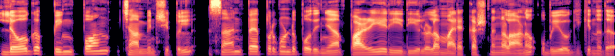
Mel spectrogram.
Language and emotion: Malayalam, neutral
